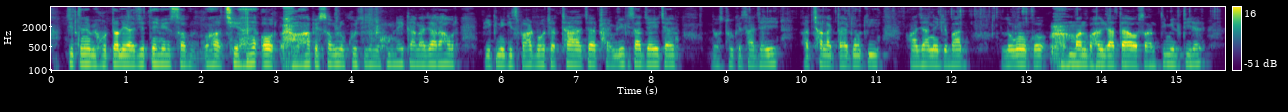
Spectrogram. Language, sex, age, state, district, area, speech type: Hindi, male, 30-45, Uttar Pradesh, Chandauli, urban, spontaneous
